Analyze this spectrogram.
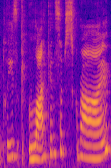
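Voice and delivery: slow, drawn-out plea. Real, not acted. Drawn-out channel plug.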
